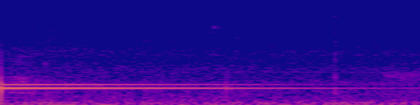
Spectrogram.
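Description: Two-note doorbell chime ringing out, a higher note and a lower one, both fading away over the two seconds.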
